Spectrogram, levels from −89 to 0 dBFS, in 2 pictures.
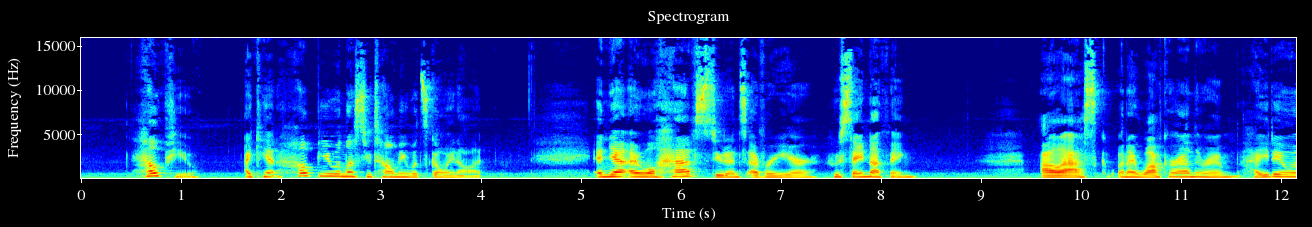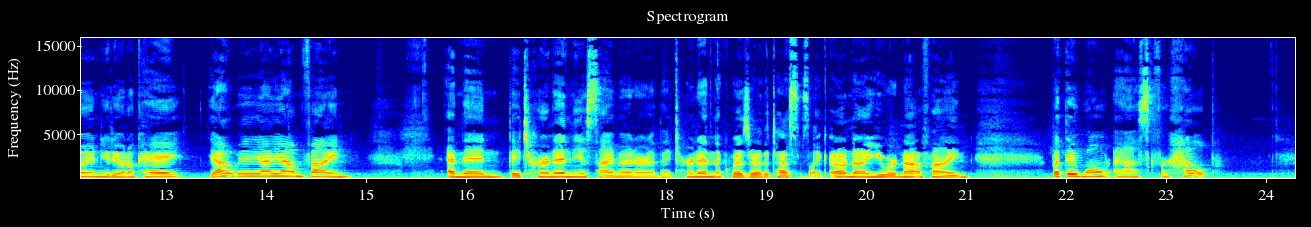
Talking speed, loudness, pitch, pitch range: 180 wpm, -21 LUFS, 205 Hz, 185-230 Hz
